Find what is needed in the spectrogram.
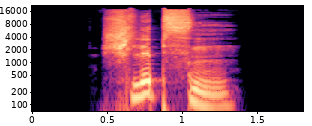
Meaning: dative plural of Schlips
- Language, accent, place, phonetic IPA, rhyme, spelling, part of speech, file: German, Germany, Berlin, [ˈʃlɪpsn̩], -ɪpsn̩, Schlipsen, noun, De-Schlipsen.ogg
